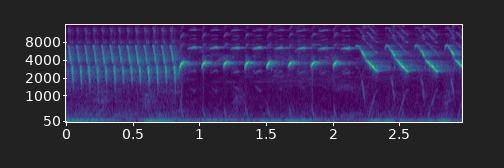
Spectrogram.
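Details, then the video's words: Kenari Nusantara canary in a continuous training song, moving from a rapid buzzy double-noted trill to clear evenly spaced chips about eight per second, then quick descending slurs. "Kicau Burung Kenari 116 II GACOR PANJANG"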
